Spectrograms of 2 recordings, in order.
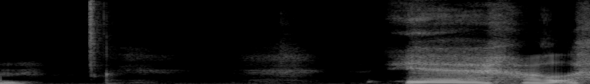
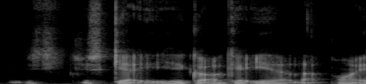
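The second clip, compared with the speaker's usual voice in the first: ordinary talk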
